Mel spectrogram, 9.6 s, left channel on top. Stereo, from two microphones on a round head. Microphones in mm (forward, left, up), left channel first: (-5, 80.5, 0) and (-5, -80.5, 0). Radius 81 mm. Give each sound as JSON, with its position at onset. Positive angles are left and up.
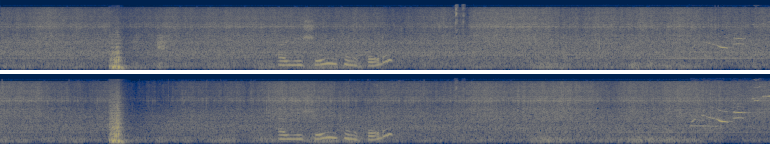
{"t": 1.4, "sound": "a whoosh", "side_deg": -45}
{"t": 3.5, "sound": "a woman speaking", "side_deg": 30}
{"t": 5.7, "sound": "scissors", "side_deg": 50}
{"t": 8.6, "sound": "a bird", "side_deg": -70}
